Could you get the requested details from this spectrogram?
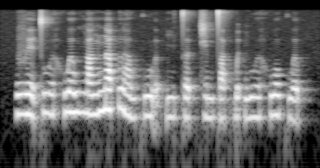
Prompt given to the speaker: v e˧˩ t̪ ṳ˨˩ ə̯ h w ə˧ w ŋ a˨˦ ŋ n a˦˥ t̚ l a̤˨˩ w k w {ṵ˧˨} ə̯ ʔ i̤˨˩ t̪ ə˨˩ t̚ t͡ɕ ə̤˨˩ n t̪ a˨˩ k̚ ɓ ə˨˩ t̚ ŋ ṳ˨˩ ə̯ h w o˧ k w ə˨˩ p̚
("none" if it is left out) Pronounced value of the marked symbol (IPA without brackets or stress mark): ṵ˧˨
